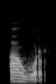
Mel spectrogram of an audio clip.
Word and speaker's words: hour: An hour, H tidak dibaca, tetapi di situ bacanya hour.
